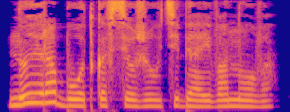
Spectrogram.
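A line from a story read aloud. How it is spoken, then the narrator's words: Plain. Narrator (Russian): сказал он только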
